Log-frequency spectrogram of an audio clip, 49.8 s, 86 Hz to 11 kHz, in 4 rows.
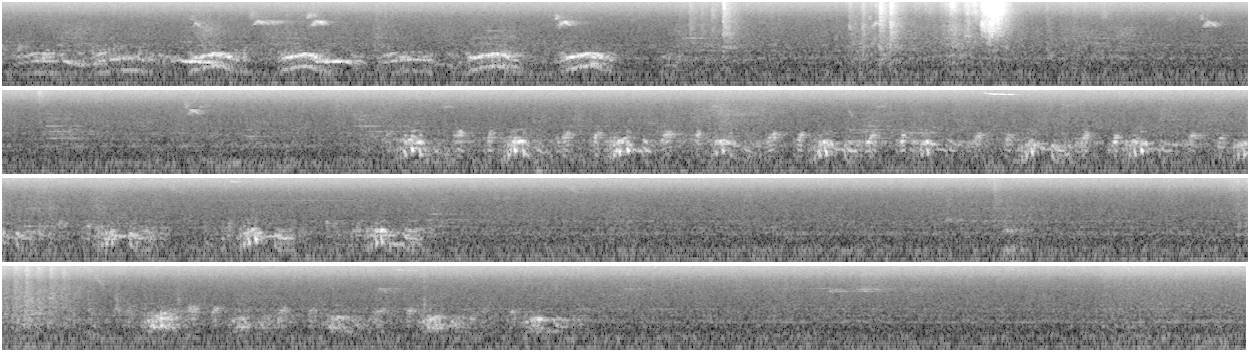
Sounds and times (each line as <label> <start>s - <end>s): pigeons 0.0s - 7.6s
pigeons 8.4s - 10.2s
Church bells 12.9s - 13.4s
pigeons 16.3s - 29.4s
pigeons 37.3s - 43.4s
